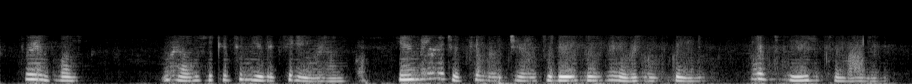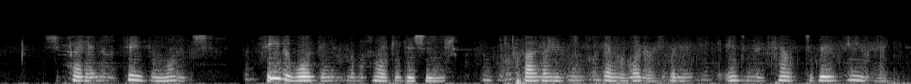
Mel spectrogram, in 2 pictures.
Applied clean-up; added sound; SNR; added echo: neural separator model SepFormer WHAMR!.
